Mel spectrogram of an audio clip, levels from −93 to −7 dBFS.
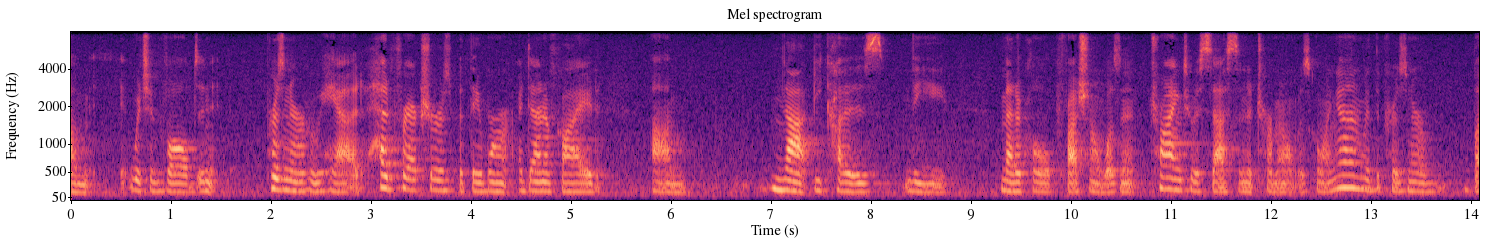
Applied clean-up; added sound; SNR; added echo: none; none; none; none.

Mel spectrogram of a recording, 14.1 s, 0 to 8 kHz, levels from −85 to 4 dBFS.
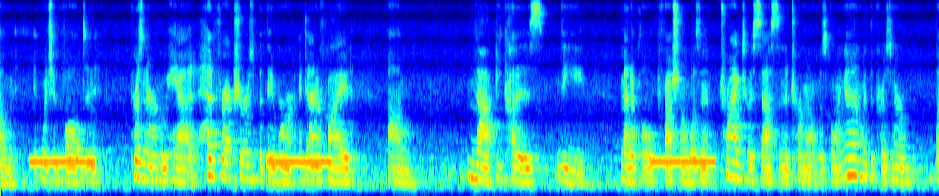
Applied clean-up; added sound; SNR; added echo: none; Telephone; -5 dB; reverberation time 0.3 s.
